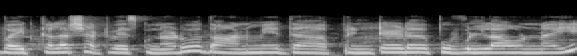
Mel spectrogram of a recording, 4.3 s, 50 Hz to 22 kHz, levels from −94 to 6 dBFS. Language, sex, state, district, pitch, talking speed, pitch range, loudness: Telugu, female, Andhra Pradesh, Anantapur, 245 Hz, 110 wpm, 240-265 Hz, -17 LUFS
